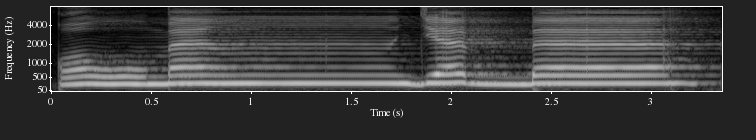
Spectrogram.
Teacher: maka tanwin dibunyikan samar-samar, siap-siap menuju jim disertai dengung. Dengung dan samarnya sama. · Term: ikhfa Hakiki, ikhfa hakiki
